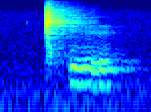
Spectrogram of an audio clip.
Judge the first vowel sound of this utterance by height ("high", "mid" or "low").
high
